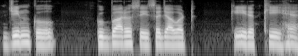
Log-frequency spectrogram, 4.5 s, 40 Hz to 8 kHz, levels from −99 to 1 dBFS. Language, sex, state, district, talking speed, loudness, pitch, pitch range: Hindi, male, Uttar Pradesh, Saharanpur, 95 wpm, -17 LUFS, 125 Hz, 115-130 Hz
